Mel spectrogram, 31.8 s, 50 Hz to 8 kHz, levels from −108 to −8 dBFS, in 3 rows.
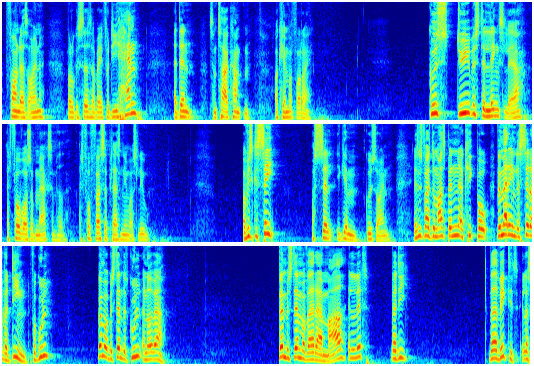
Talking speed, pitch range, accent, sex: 155 wpm, 120-195 Hz, native, male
